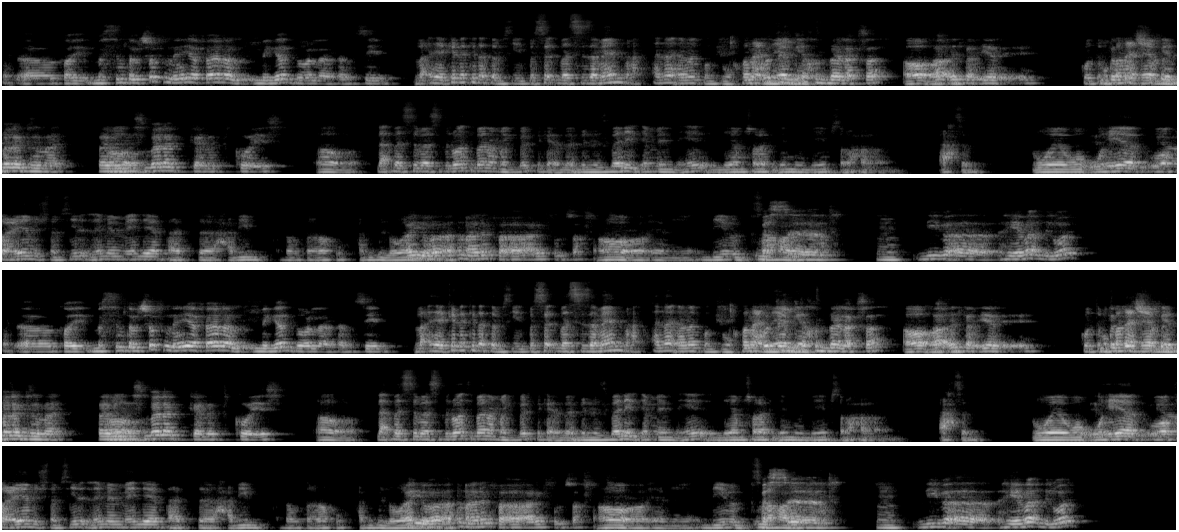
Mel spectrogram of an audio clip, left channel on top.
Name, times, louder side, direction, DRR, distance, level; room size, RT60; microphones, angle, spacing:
voice 1, 0.1-3.9 7.4-8.9 9.3-10.3 11.0-12.4 12.7-14.5 22.6-23.5 27.5-29.4 31.0-31.8 32.6-34.2, right 3 dB, 80° right, 0.7 m, -25 dB
voice 2, 4.1-8.1 9.0-9.6 10.8-11.8 12.8-13.2 14.9-20.7 21.1-21.5 22.1-28.0 29.5-31.5 32.2-32.5, right 2 dB, 25° right, 0.4 m, -26 dB
2.7 x 2.2 x 3.2 m
head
